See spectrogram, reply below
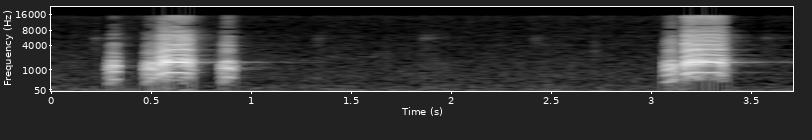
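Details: Junglefowl hen used as a lure for wild roosters: two brief bursts of harsh clucking squawks separated by about two seconds of silence.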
